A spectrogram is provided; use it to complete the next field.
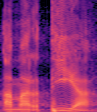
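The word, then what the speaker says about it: ἁμαρτία: La palabra griega para pecado es la palabra amartía, amartía con H al principio y acento en la I. Amartía significa errar en el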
